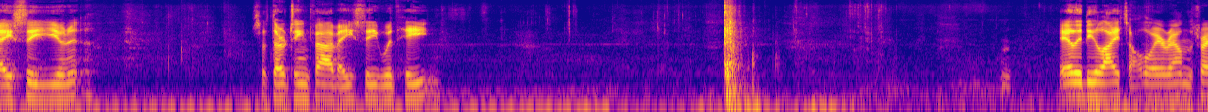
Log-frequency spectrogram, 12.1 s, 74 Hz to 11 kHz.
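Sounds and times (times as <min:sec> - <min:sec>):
low hum: 0:00.0 - 0:12.0
sharp thump: 0:07.2 - 0:07.8.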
